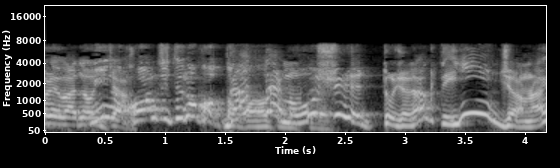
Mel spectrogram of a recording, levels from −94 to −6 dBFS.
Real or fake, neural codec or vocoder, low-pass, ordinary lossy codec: real; none; 7.2 kHz; none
